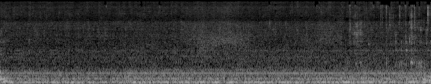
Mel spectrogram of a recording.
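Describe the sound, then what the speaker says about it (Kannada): Steady running water, like a stream poured from a jug, continues throughout at moderate level with a faint hum underneath, as water is poured into a cooking pan with masala for chitranna. "ಒಂಚೂರು ನೀರು ಹಾಕಬೇಕು ಅಷ್ಟೇ"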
